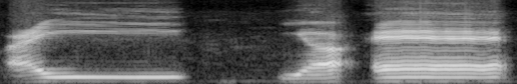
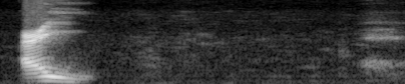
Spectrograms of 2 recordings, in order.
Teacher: عین یا زبر عی، یہاں یا لین ہو رہا ہے، اس کو کھینچ کر نہیں پڑھیں گے، اس کو عی یا اے ایسے نہیں پڑھیں گے، اس کو پڑھیں گے عی۔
